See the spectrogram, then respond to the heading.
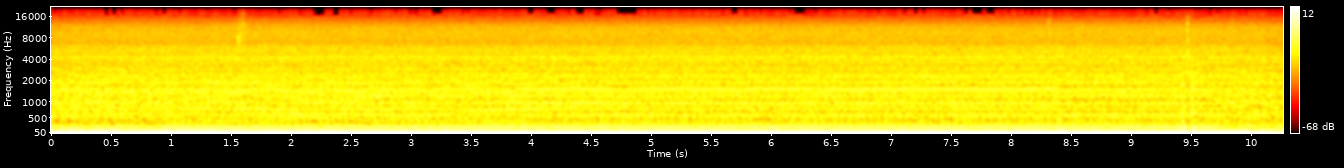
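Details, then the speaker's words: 2012 VW CC, 2.0 TSI CCT engine, during camshaft timing basic-settings test, brakes held and full throttle, engine revving itself while cam driven to maximum advance; steady deep note at raised revs, no knocks or stumbles, normal running. "and then the engine starts revving on its own and it'll show test on eventually and then right now it's controlling the camshaft to maximum advance"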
